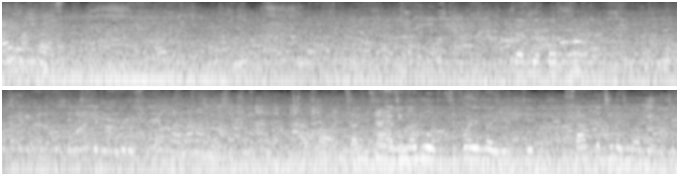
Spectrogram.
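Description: Voices chatter nearby in a busy outdoor walkway.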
